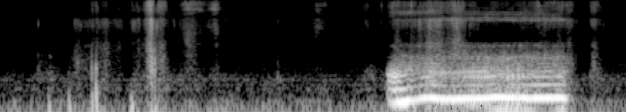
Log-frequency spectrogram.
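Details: Dog napping: after quiet soft breathing, one loud, low, rumbling snore lasting about two seconds; snoring.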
